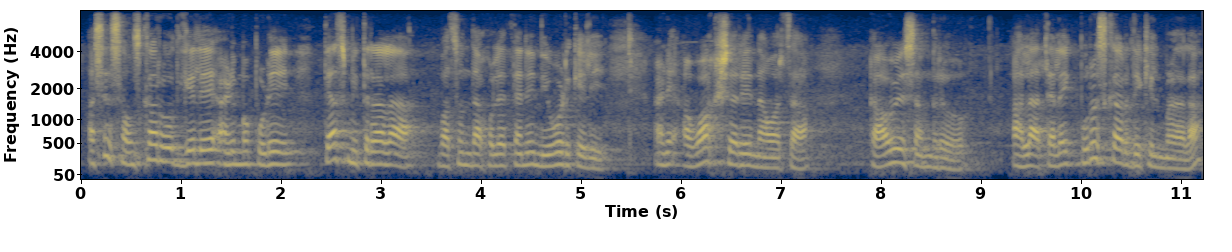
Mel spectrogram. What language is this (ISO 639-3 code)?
mar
